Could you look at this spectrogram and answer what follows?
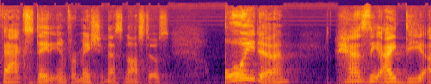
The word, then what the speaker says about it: oida: The second word for the word knowledge in Greek is the word oida, which is spelled O-I-D-A.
